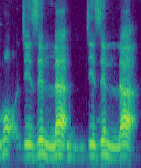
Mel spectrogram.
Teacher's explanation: Kalau huruf sebelumnya kasrah, maka lam pada lafaz jalalah dibaca tarkik. Ya, jangan ditebalkan.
